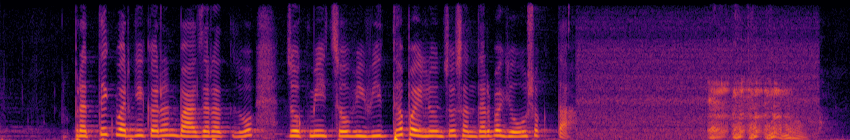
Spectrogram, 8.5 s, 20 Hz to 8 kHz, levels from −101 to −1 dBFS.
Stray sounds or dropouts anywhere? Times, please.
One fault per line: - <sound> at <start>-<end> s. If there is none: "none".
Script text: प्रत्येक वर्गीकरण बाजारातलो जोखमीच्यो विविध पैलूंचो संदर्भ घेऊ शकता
- throat clearing at 7.1-8.1 s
